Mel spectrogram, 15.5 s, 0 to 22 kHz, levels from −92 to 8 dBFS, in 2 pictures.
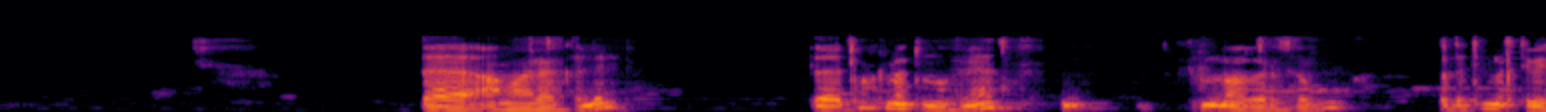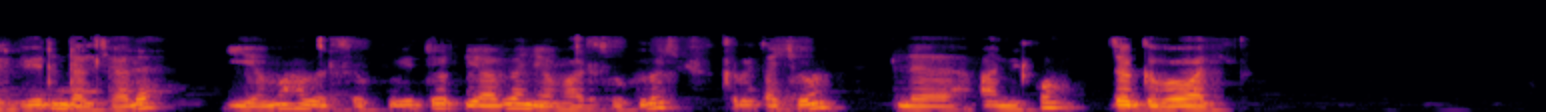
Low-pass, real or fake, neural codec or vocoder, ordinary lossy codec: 5.4 kHz; fake; autoencoder, 48 kHz, 128 numbers a frame, DAC-VAE, trained on Japanese speech; AAC, 24 kbps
